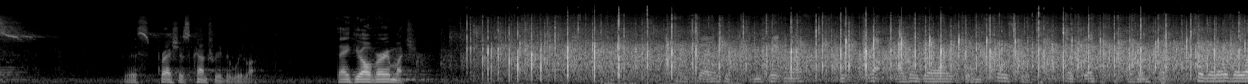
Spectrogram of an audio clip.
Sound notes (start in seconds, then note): 4.5 applause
